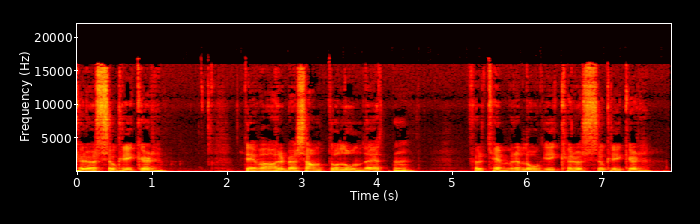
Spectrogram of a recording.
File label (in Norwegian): kross o krikkel, Numedalsmål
